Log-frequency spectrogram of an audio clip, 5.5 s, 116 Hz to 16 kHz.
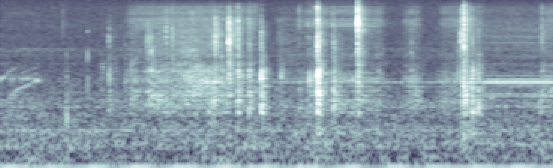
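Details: Magnavox ZV427MG9 DVD/VHS player after replacing a shorted 220uF 6.3V capstan motor supply capacitor and driver transistor, third load attempt: soft hum with irregular mechanical clicks as tape threads; loads and plays normally, mode select switch still suspect.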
